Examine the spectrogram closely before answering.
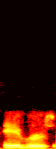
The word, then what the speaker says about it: Ewers: is Peter Evers, Peter, and then Evers is spelled Ewers.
